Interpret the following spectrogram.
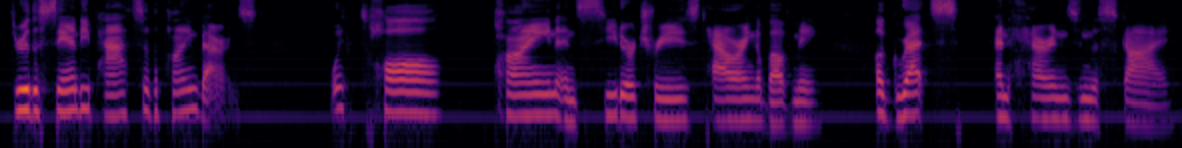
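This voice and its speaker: A man's voice: on the high side, pushed and bright, clear, resonant tone, no room sound, poor audio. A man from New Jersey leading a spiritual moment at a conference, telling a story with lots of fillers and a bit of humor before building to rhetorical questions. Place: conference hall.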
